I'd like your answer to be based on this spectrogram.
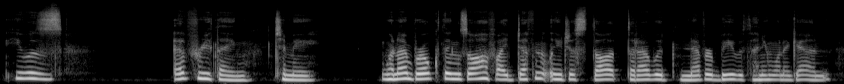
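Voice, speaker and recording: An actress in an audio drama playing a gentle, troubled woman who speaks hesitantly and confidingly. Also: on the high side, steady tone, moderate pace, dry recording, clean studio sound, natural voice. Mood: troubled, reflective. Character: gentle, troubled woman opening up to her brother.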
